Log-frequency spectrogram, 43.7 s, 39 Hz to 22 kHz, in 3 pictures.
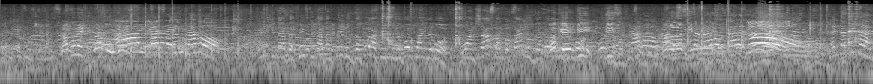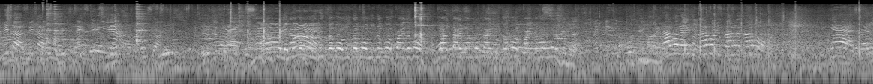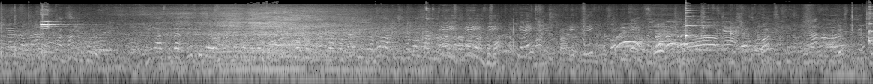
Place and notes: Montmartre, Paris, France - The Shell Game, Paris
Sounds from the "shell game" near Sacre Coeur.
Zoom H4n
1 August 2016, 18:30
